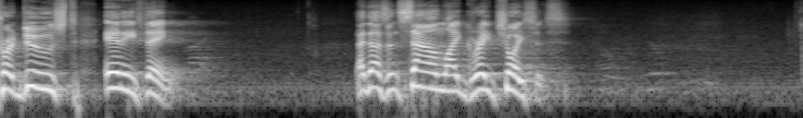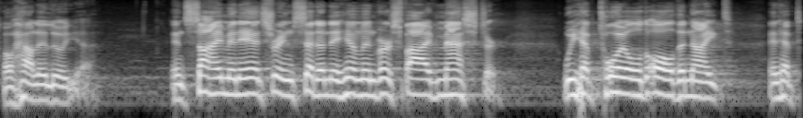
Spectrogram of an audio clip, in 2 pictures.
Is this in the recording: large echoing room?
yes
